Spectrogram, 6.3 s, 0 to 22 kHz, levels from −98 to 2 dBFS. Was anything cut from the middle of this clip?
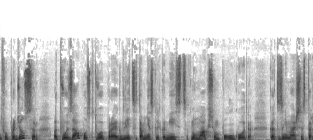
no; 0 cuts

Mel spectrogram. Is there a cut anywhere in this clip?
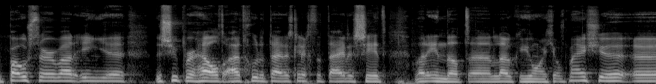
no; 0 cuts

